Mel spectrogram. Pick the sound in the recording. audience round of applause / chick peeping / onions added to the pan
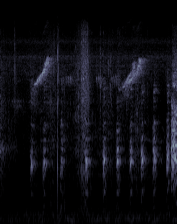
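chick peeping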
